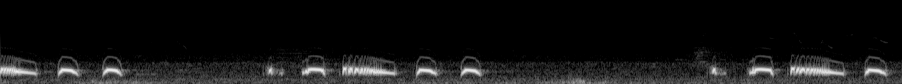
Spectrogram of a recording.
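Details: Repeated live crowing from a spotted dove in the wild-voice, two-kuk style. Mellow cooing phrases, each a long falling croon followed by two clipped notes, come in three bouts with short pauses between them.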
